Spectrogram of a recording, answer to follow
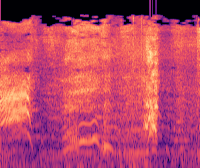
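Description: A dog barking twice in play, two short sharp barks about a second and a half apart, over background music.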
